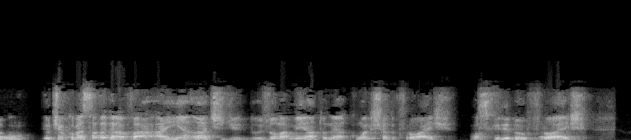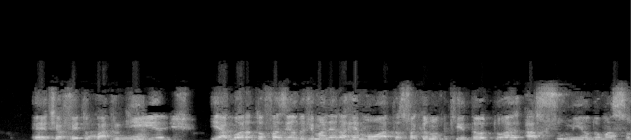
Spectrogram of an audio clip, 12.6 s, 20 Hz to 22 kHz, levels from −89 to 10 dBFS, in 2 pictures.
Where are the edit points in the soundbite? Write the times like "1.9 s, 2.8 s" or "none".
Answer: 4.6 s, 8.4 s, 10.8 s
